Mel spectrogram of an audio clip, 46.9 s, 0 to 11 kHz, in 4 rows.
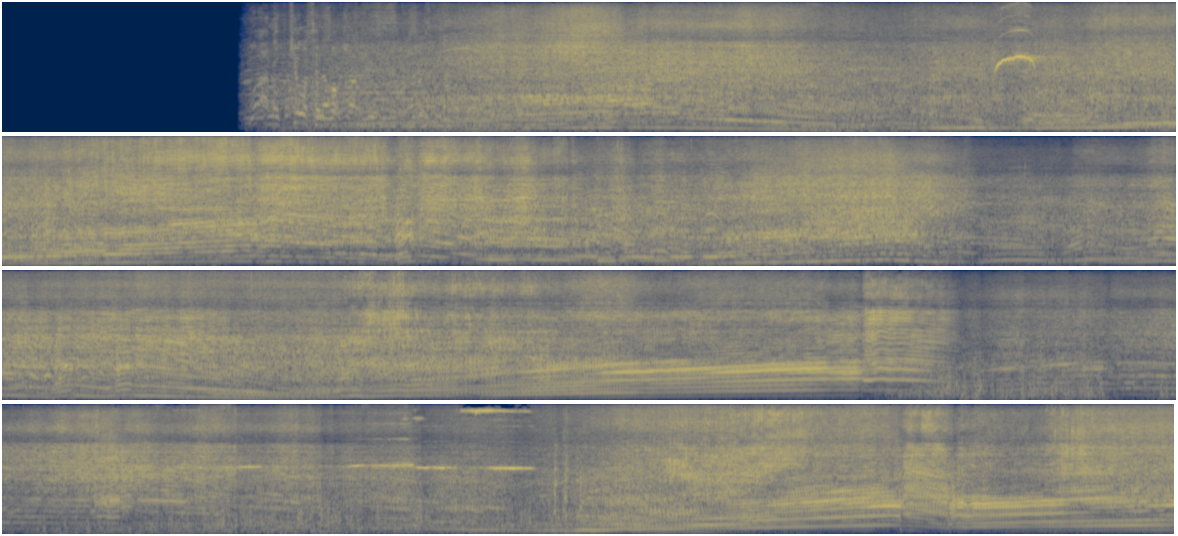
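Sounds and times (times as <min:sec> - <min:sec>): rally car engine revving hard: 0:03.6 - 0:46.9.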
